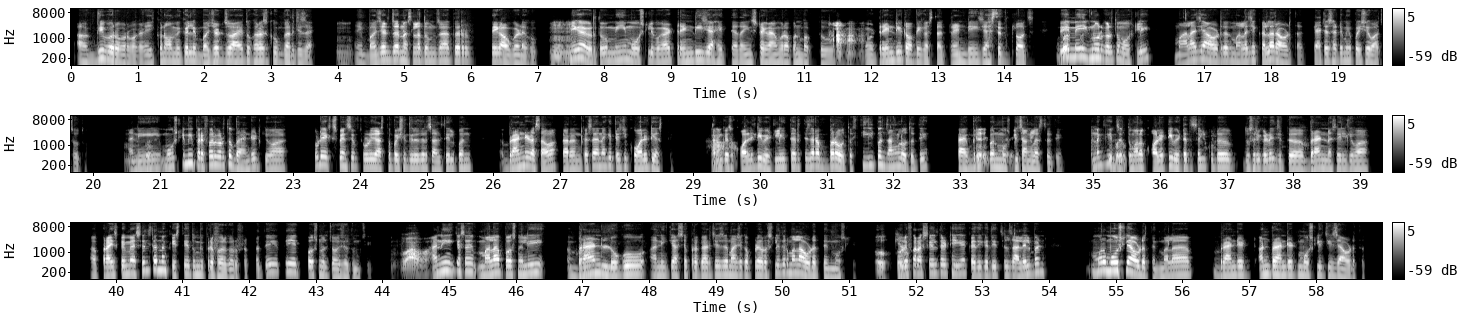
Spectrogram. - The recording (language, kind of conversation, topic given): Marathi, podcast, आराम आणि शैली यांचा समतोल तुम्ही कसा साधता?
- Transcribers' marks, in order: in English: "एक्सपेन्सिव"; in English: "फॅब्रिक"; dog barking; other background noise; in English: "चॉईस"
